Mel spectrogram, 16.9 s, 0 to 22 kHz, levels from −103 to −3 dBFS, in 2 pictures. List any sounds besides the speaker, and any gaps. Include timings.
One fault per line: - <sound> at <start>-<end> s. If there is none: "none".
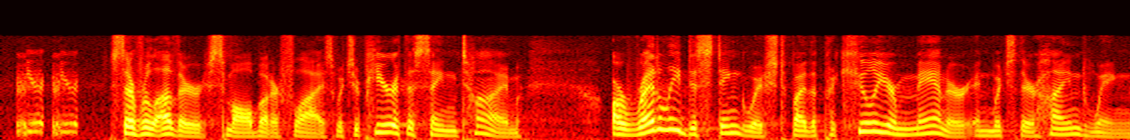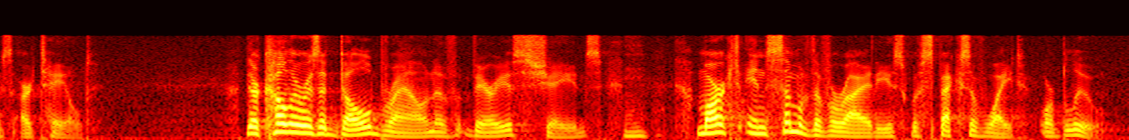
- laugh at 0.1-0.6 s
- breath at 13.1-13.5 s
